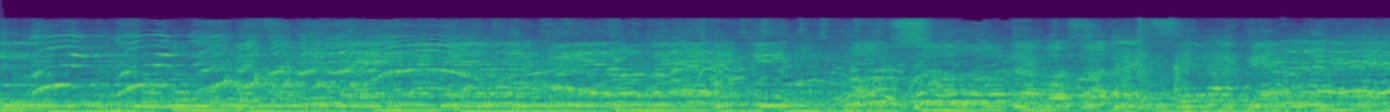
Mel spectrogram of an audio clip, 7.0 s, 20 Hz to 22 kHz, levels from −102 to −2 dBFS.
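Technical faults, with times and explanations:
No technical faults are audible in this recording.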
